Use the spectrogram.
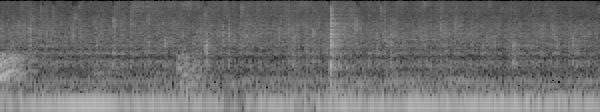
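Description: Prawns frying in a pan, giving off a steady, close sizzle with faint stirring scrapes and one sharp clink partway through; no one speaks.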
